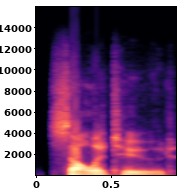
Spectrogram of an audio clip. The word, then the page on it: solitude: American English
